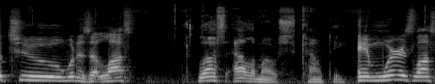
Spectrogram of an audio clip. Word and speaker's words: Los Alamos: ranges los ama almost is that how do you say that las alamos las alamos is that right yeah los alamos county county ranked monk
